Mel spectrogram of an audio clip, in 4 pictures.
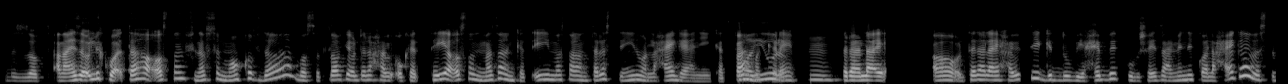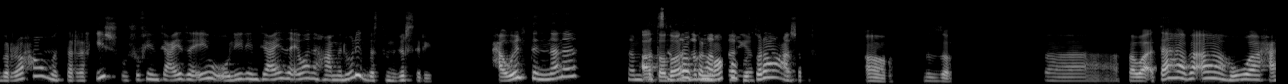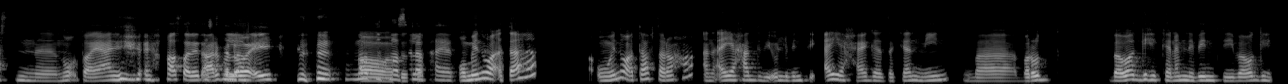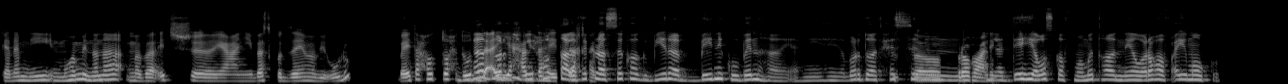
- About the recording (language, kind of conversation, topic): Arabic, podcast, إزاي تتعامل مع إحساس الذنب لما تحط حدود؟
- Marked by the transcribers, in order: chuckle; other background noise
